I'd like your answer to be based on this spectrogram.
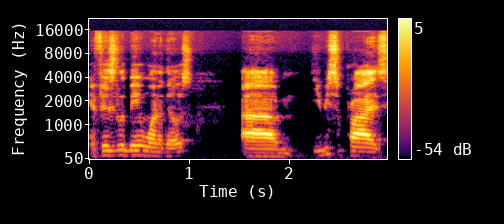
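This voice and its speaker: A man talks at medium pitch and a fairly quick pace. He has an unremarkable speaking voice with fairly even intonation. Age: 20s. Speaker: podcast guest discussing psychology. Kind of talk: casual chat.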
